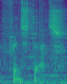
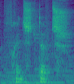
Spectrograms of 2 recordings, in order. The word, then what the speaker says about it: French touch: Ah oui, attention à bien le prononcer avec l'accent français. C'est pas French touch, mais c'est bien French touch.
